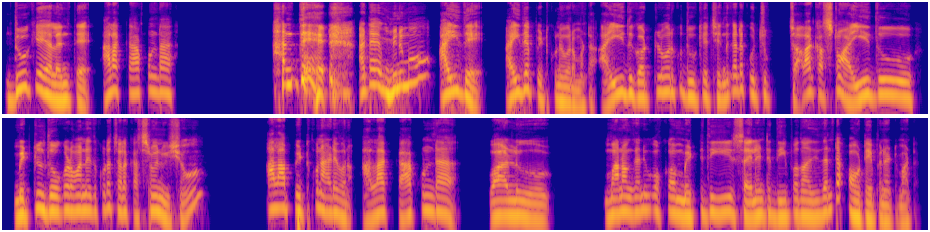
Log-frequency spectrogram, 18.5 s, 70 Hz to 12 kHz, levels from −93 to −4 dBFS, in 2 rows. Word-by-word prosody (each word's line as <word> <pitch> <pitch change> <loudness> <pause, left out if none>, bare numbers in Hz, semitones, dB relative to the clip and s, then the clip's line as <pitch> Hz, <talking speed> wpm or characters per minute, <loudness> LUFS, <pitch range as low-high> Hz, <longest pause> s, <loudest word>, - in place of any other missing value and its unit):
దూకేయాలంతే. 180 - +3 0.2
అలా 210 - +3
కాకుండా, 190 +1 -3 1.2
అంతే. 280 +4 +7 0.5
అంటే 275 - +5 0.2
మినిమమ్ 275 - +3 0.3
ఐదే. 180 -7 +3 0.4
ఐదే 190 +5 +3
పెట్టుకునేవారు 130 -4 -3
మాట. 105 +2 -10 0.2
5 180 +1 +1
గట్లు 155 +6 -3
వరకు 195 -1 -5
దూకేయచ్చు. 150 -1 -3
ఎందుకంటే, 205 +10 -2
కొంచెం 165 -1 -6 0.3
చాలా - - +2
కష్టం. 160 - +4 0.2
5 175 +1 0 0.6
మెట్లు 145 +7 +2
దూకడం 170 +1 +1
అనేది 175 -1 -2
కూడా, 200 +1 -5
చాలా 160 -1 -1
కష్టమైన 150 +4 +1
విషయం. - - -1 0.8
అలా 195 +1 +3
పెట్టుకొని 170 +2 -2
ఆడేవాళ్ళం. 150 -7 -4
అలా 150 +6 +2 0.2
కాకుండా, 160 +3 -2 0.5
వాళ్ళు 140 0 +2 0.9
మనం 150 +3 +2
గాని 175 +2 -4
ఒక 155 +2 -6
మెట్టు 135 +2 -3
దిగి, 155 0 -2 0.2
సైలెంట్‌గా 140 +2 +1
దిగిపోదాం 135 +1 -2
అది 130 - -2
ఇది 155 - -2
అంటే, 170 - -2 0.2
ఔట్ 130 -1 -1
అయిపోయినట్టుమాట. 105 -3 -6
155 Hz, 145 wpm, -23 LUFS, 140-185 Hz, 1.2 s, అంతే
